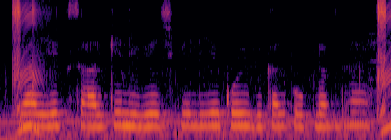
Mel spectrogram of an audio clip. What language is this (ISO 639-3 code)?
hin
